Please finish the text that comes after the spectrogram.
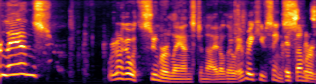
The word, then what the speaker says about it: Sumerlands: oh yeah consumer lens we're gonna go with sumerlands tonight although everybody keeps sings that's why it's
